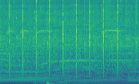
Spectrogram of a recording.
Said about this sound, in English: I see you. Clap it up. Clap it up. I see you.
